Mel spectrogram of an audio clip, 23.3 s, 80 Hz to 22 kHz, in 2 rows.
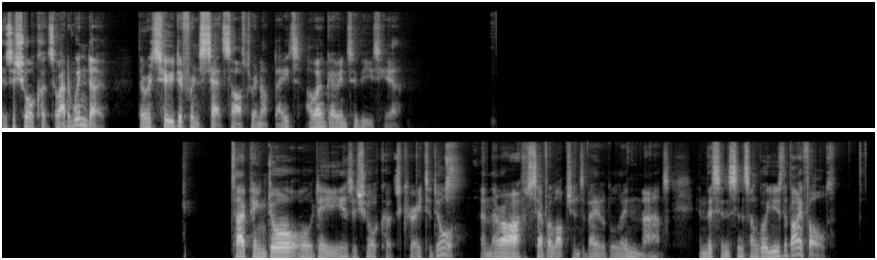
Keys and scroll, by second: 6.0 Return, 8.4 2, 9.3 Return, 10.9 t, 11.4 Return, 13.8 6, 14.4 Return, 16.0 d, 16.4 Return, 20.3 Return, 22.3 2, 23.1 Return.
